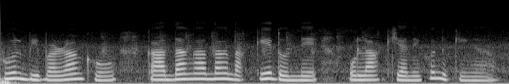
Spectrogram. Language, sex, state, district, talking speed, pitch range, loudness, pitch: Garo, female, Meghalaya, South Garo Hills, 95 wpm, 200-250 Hz, -15 LUFS, 215 Hz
